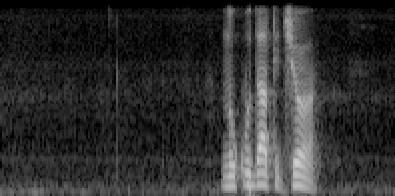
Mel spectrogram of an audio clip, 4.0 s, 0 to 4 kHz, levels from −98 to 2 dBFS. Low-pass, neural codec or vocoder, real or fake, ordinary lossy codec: 3.6 kHz; vocoder, 22.05 kHz, 80 mel bands, Vocos; fake; none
